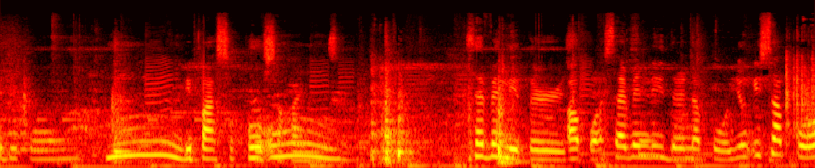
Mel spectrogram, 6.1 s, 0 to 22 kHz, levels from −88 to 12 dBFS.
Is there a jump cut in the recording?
no; 0 cuts

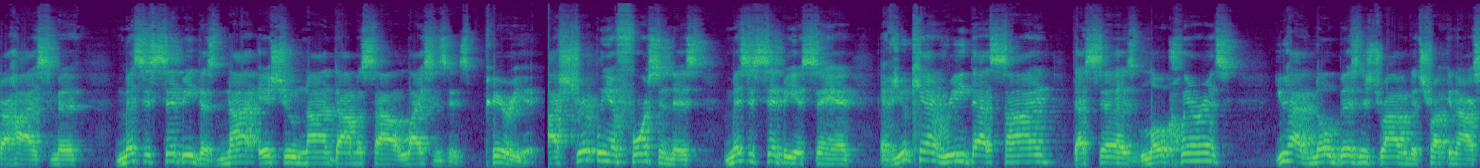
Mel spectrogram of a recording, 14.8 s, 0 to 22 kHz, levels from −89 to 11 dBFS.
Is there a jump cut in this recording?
yes; 1 cut; at 5.5 s

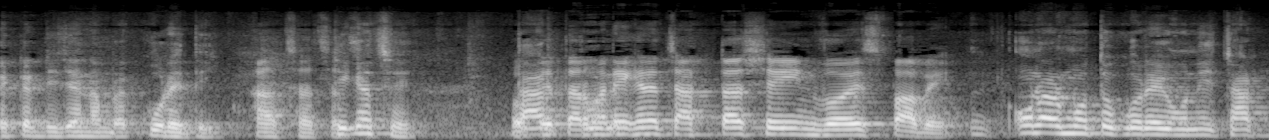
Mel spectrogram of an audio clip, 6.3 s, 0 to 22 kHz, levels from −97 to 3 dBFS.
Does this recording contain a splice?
no; 0 cuts

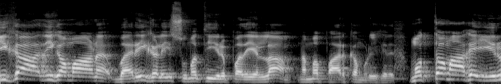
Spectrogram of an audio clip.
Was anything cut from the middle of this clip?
yes; 1 cut; at 3.9 s

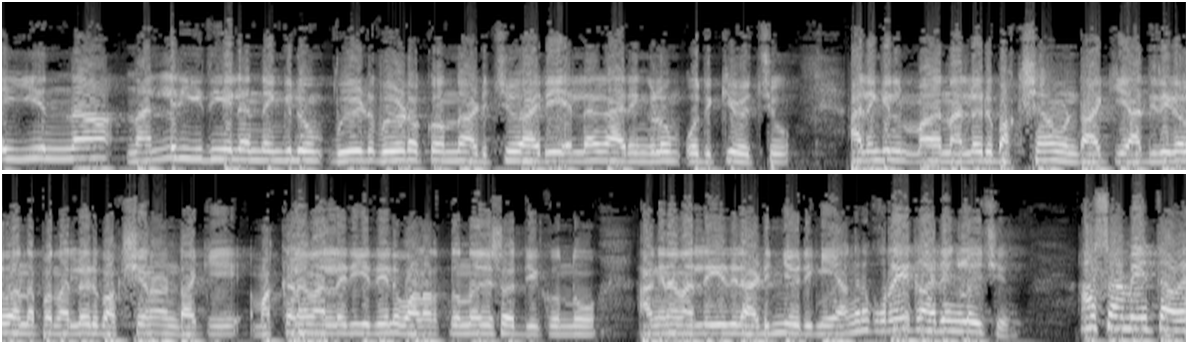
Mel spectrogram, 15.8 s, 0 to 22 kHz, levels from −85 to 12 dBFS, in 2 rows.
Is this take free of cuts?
no; 1 cut; at 1.1 s

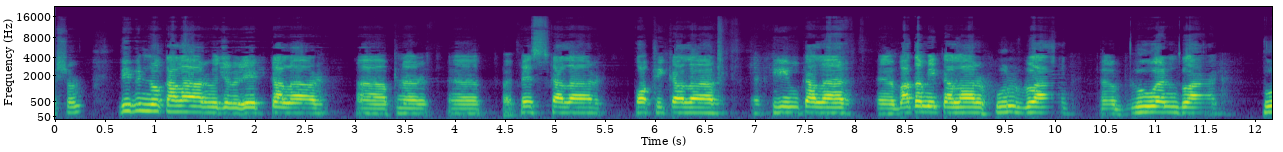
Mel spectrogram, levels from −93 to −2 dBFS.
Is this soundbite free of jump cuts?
yes; 0 cuts

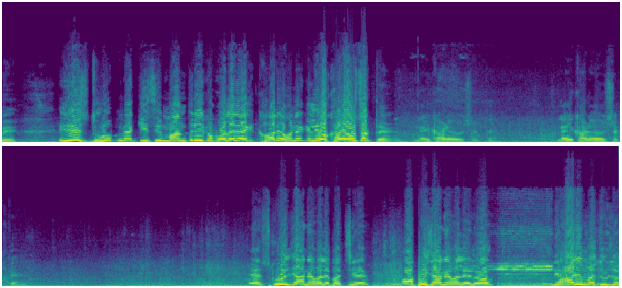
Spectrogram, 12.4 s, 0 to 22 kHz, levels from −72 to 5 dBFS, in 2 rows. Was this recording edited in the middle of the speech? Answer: no; 0 cuts

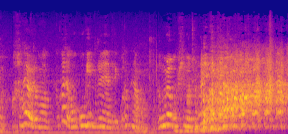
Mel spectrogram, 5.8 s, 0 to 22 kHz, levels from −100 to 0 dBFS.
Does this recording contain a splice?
no; 0 cuts

